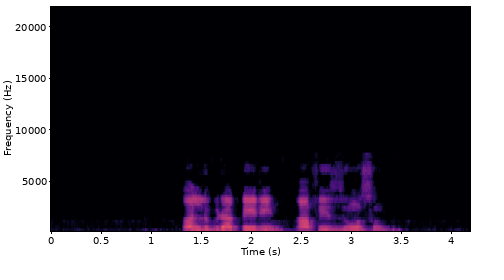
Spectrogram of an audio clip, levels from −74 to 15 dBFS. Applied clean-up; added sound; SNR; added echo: none; none; none; none.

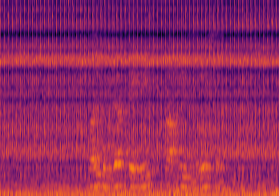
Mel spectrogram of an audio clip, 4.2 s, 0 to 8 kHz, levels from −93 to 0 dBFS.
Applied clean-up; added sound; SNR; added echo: none; Tools; -5 dB; reverberation time 0.6 s.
